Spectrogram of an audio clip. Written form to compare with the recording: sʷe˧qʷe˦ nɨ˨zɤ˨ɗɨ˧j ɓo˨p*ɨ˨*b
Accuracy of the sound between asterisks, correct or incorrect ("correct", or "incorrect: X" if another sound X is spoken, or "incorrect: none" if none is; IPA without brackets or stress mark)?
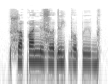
incorrect: ɨ˧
